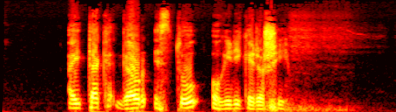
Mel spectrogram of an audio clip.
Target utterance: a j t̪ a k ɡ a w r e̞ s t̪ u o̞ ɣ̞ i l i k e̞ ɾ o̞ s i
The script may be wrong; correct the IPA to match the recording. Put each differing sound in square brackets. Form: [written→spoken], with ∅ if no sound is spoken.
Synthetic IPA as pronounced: a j t̪ a k ɡ a w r e̞ s t̪ u o̞ ɣ̞ i [l→ɾ] i k e̞ ɾ o̞ s i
